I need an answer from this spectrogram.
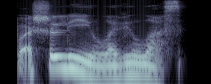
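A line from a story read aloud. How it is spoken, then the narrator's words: Ironic mutter. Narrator (Russian): иронично буркнула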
